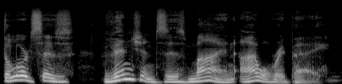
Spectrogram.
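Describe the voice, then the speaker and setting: A middle-aged man preaching a conversational sermon, acting out quoted voices and dropping to soft near-whispers. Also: medium pitch, big pitch swings, measured pace, husky, no room sound. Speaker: pastor.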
